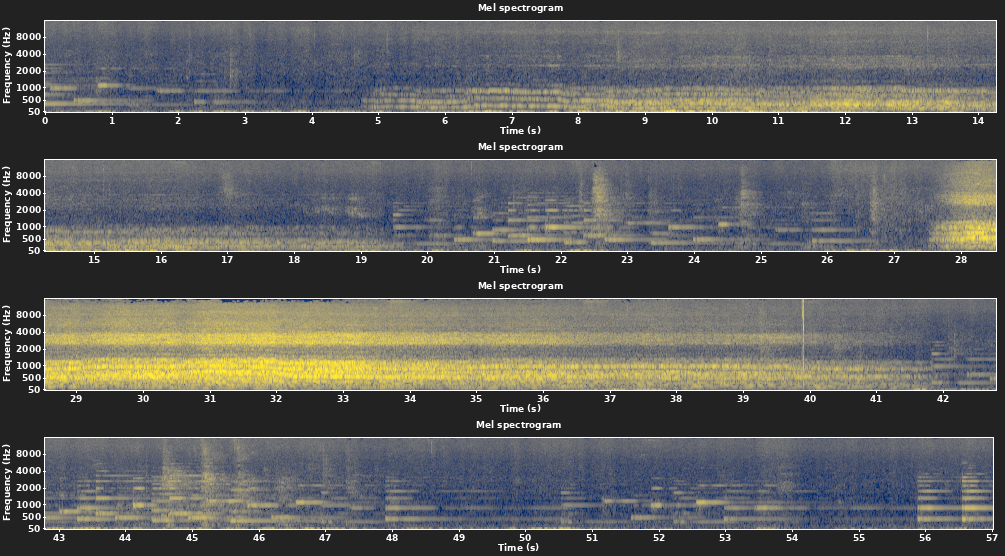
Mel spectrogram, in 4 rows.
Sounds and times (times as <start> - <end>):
Choir: 4.6 - 25.0, 27.4 - 54.3.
